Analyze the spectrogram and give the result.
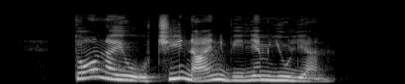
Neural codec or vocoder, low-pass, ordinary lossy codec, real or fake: none; 10.8 kHz; MP3, 96 kbps; real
